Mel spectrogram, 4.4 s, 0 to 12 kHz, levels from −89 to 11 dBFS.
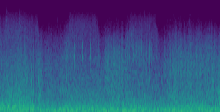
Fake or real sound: real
